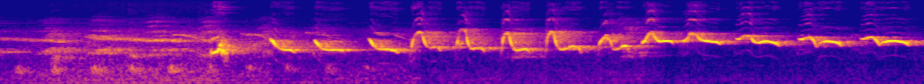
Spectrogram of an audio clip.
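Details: Chinese hwamei, newly arrived and singing well among household birds, accelerating into a fast string of crisp down-and-up whistled notes, several per second, bright and clear throughout.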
